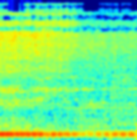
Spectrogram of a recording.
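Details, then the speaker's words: Newly installed American Standard half-HP garbage disposal under the sink, running with water draining: strong, steady low motor hum with no rattle or labouring; operating normally. "you can hear it grinding away everything seems to be working I think we did a pretty damn good job on this what do you guys think"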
